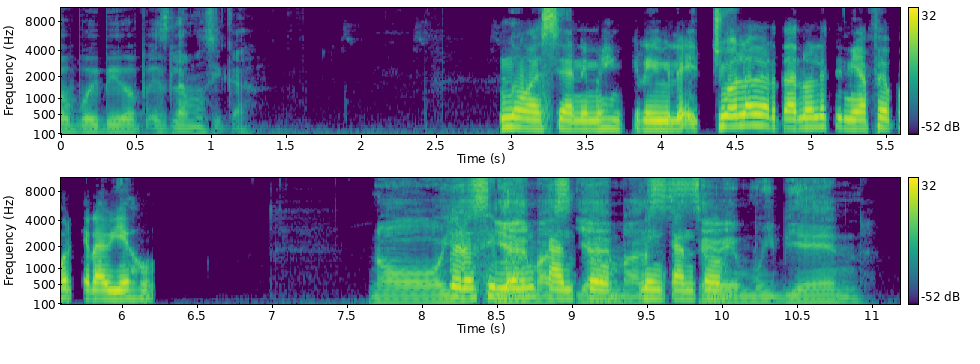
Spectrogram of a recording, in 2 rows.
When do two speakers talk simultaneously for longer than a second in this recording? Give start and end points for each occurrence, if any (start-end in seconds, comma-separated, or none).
8.2-10.1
